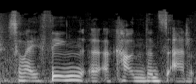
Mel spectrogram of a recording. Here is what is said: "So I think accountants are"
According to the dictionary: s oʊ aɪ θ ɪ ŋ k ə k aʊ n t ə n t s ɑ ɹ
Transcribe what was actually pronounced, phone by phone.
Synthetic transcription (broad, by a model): s oʊ aɪ θ ɪ ŋ k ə k aʊ n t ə n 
